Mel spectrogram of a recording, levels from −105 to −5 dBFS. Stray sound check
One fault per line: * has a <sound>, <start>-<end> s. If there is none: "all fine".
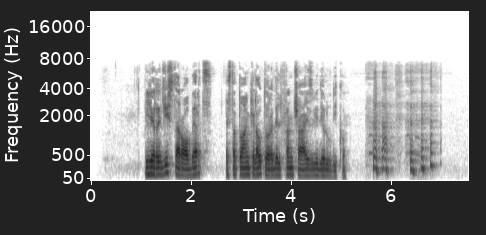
* has a laugh, 5.5-7.0 s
